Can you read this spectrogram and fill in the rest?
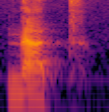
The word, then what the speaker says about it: Nantes: Es que Nantes se pronuncia Nat, pero si dices Nat, pues no te va a entender nadie. O sea,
